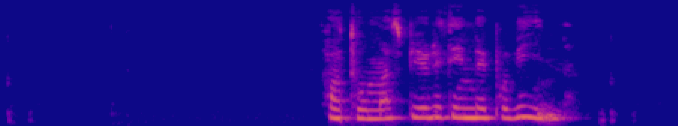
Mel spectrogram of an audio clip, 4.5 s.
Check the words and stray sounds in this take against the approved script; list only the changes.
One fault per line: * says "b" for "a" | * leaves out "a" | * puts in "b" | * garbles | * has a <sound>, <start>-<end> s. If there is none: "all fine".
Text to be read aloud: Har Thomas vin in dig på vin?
* says "bjudit" for "vin"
